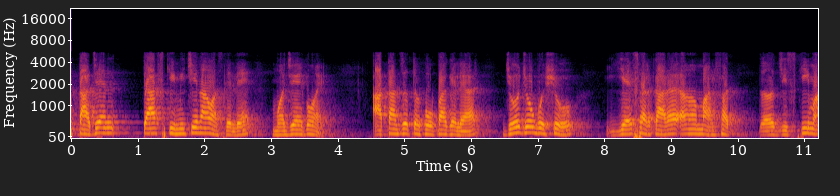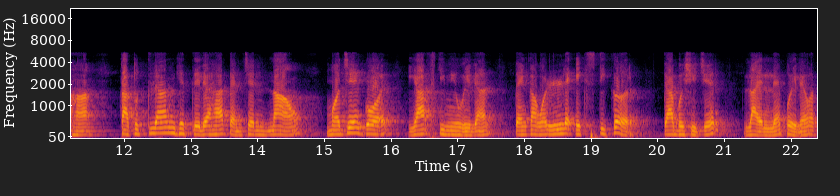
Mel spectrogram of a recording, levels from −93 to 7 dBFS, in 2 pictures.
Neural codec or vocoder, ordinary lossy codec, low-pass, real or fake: vocoder, 44.1 kHz, 128 mel bands, Pupu-Vocoder; none; 5.4 kHz; fake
